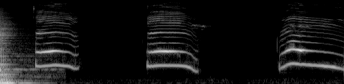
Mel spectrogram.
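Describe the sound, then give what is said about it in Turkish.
A jungle cat, an endangered wild cat, calls three times, each a short, harsh, meow-like cry with gaps of about a second between them, loud, after a brief low rumble at the start. “Biz bugün nesli tükenmekte olan bir kediden saz kedisinden söz edelim.”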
